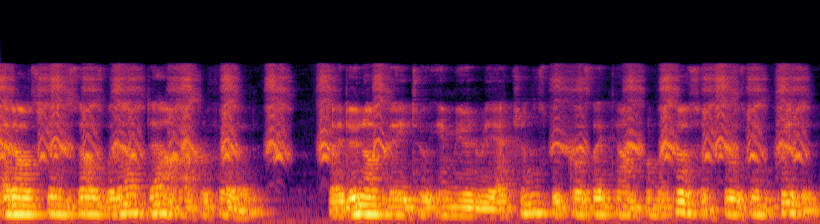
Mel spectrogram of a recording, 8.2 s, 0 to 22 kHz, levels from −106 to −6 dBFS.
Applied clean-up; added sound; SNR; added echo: none; Bird vocalization, bird call, bird song; 17 dB; reverberation time 0.6 s.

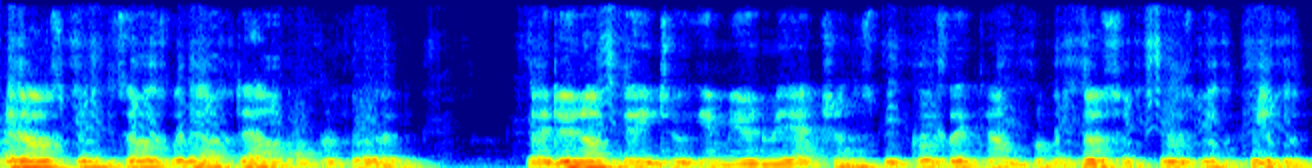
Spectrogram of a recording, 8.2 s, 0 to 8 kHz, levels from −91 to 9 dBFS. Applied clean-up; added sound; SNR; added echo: neural separator model SepFormer DNS4.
